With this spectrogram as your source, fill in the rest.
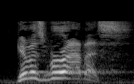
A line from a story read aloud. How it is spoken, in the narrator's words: they cried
